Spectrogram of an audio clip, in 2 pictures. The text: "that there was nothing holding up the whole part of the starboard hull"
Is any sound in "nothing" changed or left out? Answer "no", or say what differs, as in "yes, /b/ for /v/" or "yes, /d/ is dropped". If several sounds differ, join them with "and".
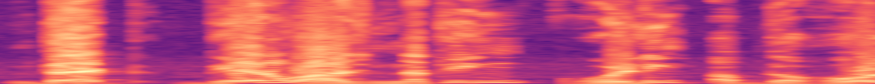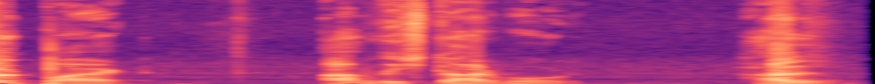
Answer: yes, /t/ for /θ/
